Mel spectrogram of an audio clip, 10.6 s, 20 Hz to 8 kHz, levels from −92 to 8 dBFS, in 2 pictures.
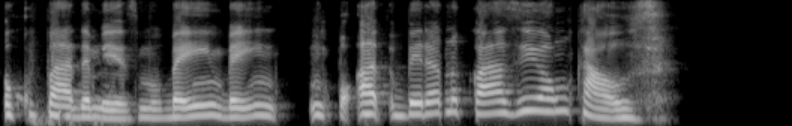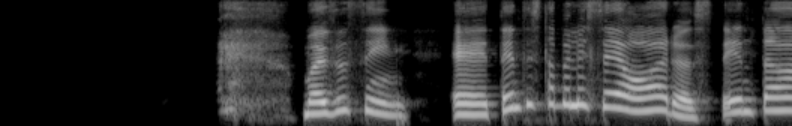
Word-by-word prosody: ocupada 195 Hz, -4 st, +2 dB
mesmo, 155 Hz, 0 st, -1 dB
bem 185 Hz, +4 st, +3 dB
bem 170 Hz, +3 st, +1 dB, 0.2 s
imp 200 Hz, -1 st, -4 dB
a 225 Hz, +1 st, +6 dB
beirando 230 Hz, +6 st, +2 dB
quase 240 Hz, +3 st, +1 dB
a 275 Hz, -, +2 dB
um 275 Hz, +1 st, -3 dB
caos. 155 Hz, -, 0 dB, 2.8 s
Mas, 230 Hz, +2 st, +1 dB
assim, 245 Hz, -9 st, -5 dB, 0.3 s
eh, 210 Hz, 0 st, +1 dB
tenta 320 Hz, -, -3 dB
estabelecer 395 Hz, -5 st, -2 dB
horas, 275 Hz, -, -1 dB
tenta 260 Hz, +3 st, -3 dB
220 Hz, 100 wpm, -22 LUFS, 180-275 Hz, 2.8 s, a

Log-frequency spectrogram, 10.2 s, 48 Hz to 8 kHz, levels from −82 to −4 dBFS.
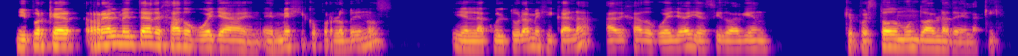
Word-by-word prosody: y 110 Hz, -3 st, -2 dB
porque 125 Hz, 0 st, +6 dB
realmente, 150 Hz, +1 st, +4 dB
ha 150 Hz, -, +6 dB
dejado 125 Hz, -2 st, +2 dB
huella 105 Hz, -2 st, +1 dB
en 90 Hz, -1 st, -11 dB
en 95 Hz, 0 st, -6 dB
México, 120 Hz, +2 st, -5 dB
por -, -, -10 dB
lo 100 Hz, -, -3 dB
menos. 115 Hz, +4 st, -9 dB, 0.6 s
Y 105 Hz, -, -4 dB
en 100 Hz, 0 st, 0 dB
la 95 Hz, -1 st, -2 dB
cultura 100 Hz, +3 st, -3 dB
mexicana, 105 Hz, -4 st, -4 dB
ha 105 Hz, -, -1 dB
dejado 105 Hz, -1 st, -5 dB
huella. 100 Hz, +4 st, -1 dB
Y 120 Hz, -3 st, -5 dB
ha 100 Hz, -, -5 dB
sido 100 Hz, 0 st, -5 dB
alguien 100 Hz, 0 st, -6 dB, 0.7 s
que, -, -, -8 dB
pues, -, -, -7 dB
todo 120 Hz, 0 st, +7 dB
mundo 110 Hz, -1 st, -2 dB
habla 100 Hz, 0 st, 0 dB
de 85 Hz, -, -7 dB
él, 85 Hz, -, -14 dB
aquí. -, -, -18 dB
105 Hz, 190 wpm, -21 LUFS, 100-120 Hz, 0.7 s, todo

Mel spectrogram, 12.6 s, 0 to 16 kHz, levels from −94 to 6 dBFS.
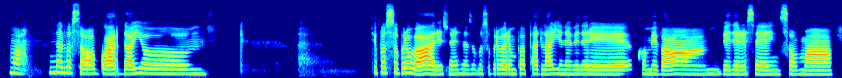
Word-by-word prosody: Mah! 235 Hz, -2 st, -5 dB, 0.3 s
Non 265 Hz, 0 st, -3 dB
lo 270 Hz, +1 st, -3 dB
so, 215 Hz, -3 st, 0 dB
guarda 210 Hz, 0 st, +4 dB
io, 235 Hz, +2 st, -2 dB, 0.7 s
mhmm 210 Hz, -1 st, -14 dB, 2.5 s
ci 265 Hz, -, -8 dB
posso 255 Hz, 0 st, -1 dB
provare 205 Hz, -5 st, +5 dB
cioé, 205 Hz, 0 st, -12 dB
ne 200 Hz, +1 st, -8 dB
senso 210 Hz, 0 st, -13 dB
posso 210 Hz, 0 st, -15 dB
provare 215 Hz, -1 st, -4 dB
un 205 Hz, 0 st, -9 dB
po' 220 Hz, -, -9 dB
a -, -, -6 dB
parlargliene 205 Hz, -1 st, -4 dB
e -, -, -7 dB
vedere 195 Hz, 0 st, -2 dB
come 205 Hz, -1 st, -8 dB
va, 195 Hz, 0 st, +4 dB
mhmm, 200 Hz, 0 st, -16 dB
vedere 200 Hz, 0 st, -4 dB
se, 200 Hz, 0 st, -4 dB
insomma, 190 Hz, -1 st, +1 dB
200 Hz, 130 wpm, -24 LUFS, 195-210 Hz, 2.5 s, provare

